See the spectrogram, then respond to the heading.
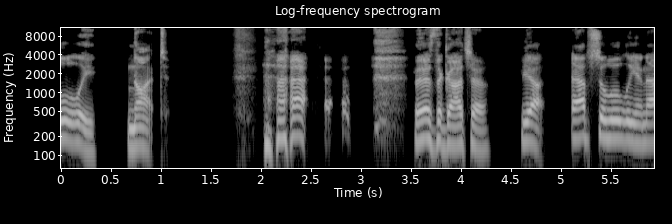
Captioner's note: chuckles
